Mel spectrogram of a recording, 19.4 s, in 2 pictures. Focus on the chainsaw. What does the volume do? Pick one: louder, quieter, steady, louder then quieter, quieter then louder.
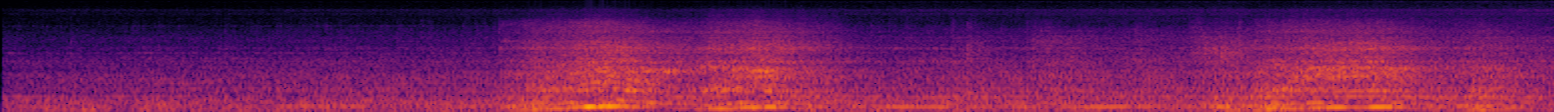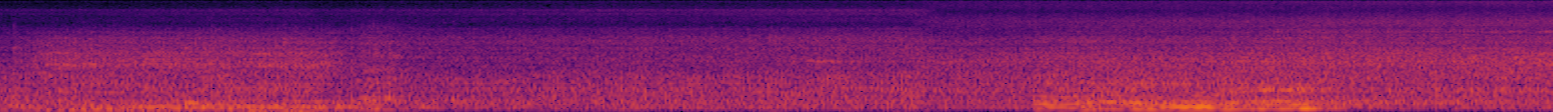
quieter then louder.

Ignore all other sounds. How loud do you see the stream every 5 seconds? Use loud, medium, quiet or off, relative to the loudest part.
medium, medium, loud, loud.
